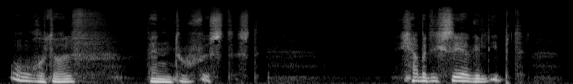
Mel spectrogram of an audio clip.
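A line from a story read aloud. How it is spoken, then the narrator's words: Sighing. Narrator (German): sagte sie, und sie seufzte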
